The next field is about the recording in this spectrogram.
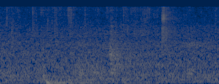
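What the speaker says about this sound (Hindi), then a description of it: "मौसम देखो आज पूरा बारिश हो रही है।" Steady rain falls outdoors in soft, constant patter, faint and even throughout with no voices.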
